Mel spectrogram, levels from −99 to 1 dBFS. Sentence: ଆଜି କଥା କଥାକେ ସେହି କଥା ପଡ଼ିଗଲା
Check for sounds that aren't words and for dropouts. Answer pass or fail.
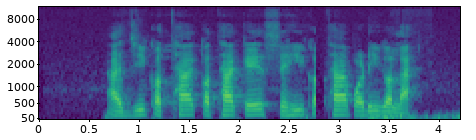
fail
